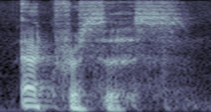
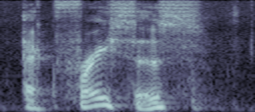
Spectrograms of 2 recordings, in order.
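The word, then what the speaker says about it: ekphrasis: there is a term ekrasus that i do not fully grasp and by the way up until two minutes ago in the audio dictionary i pronounced it ecrasis but there is this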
